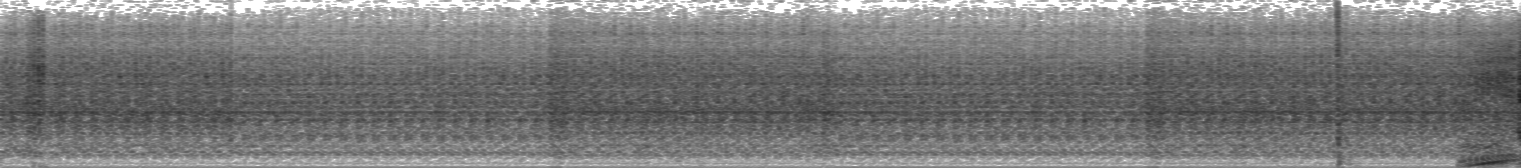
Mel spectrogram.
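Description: Small engine running steadily with an even, unchanging note, the running sound of a miniature DIY model tractor. A short rising sweep comes near the end.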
